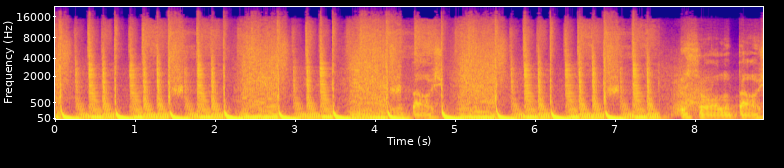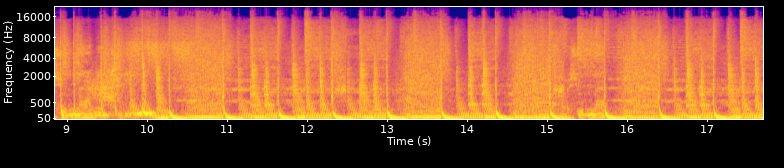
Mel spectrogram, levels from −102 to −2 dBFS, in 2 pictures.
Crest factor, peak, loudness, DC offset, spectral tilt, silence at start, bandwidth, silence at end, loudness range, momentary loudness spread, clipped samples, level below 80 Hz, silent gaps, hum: 6 dB; 0 dBFS; -7 LUFS; under 0.1%; -3.5 dB/octave; 0 s; over 20 kHz; 0 s; 2 LU; 3 LU; 1%; -10 dBFS; none; none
